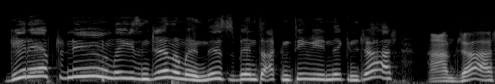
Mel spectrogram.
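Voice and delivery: loud cowboy voice pitched very high. Doing the show's sign-off with nick, sounding like a cowboy. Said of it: "How come I sound like a cowboy".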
